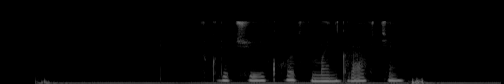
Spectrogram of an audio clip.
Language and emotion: Russian, sad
